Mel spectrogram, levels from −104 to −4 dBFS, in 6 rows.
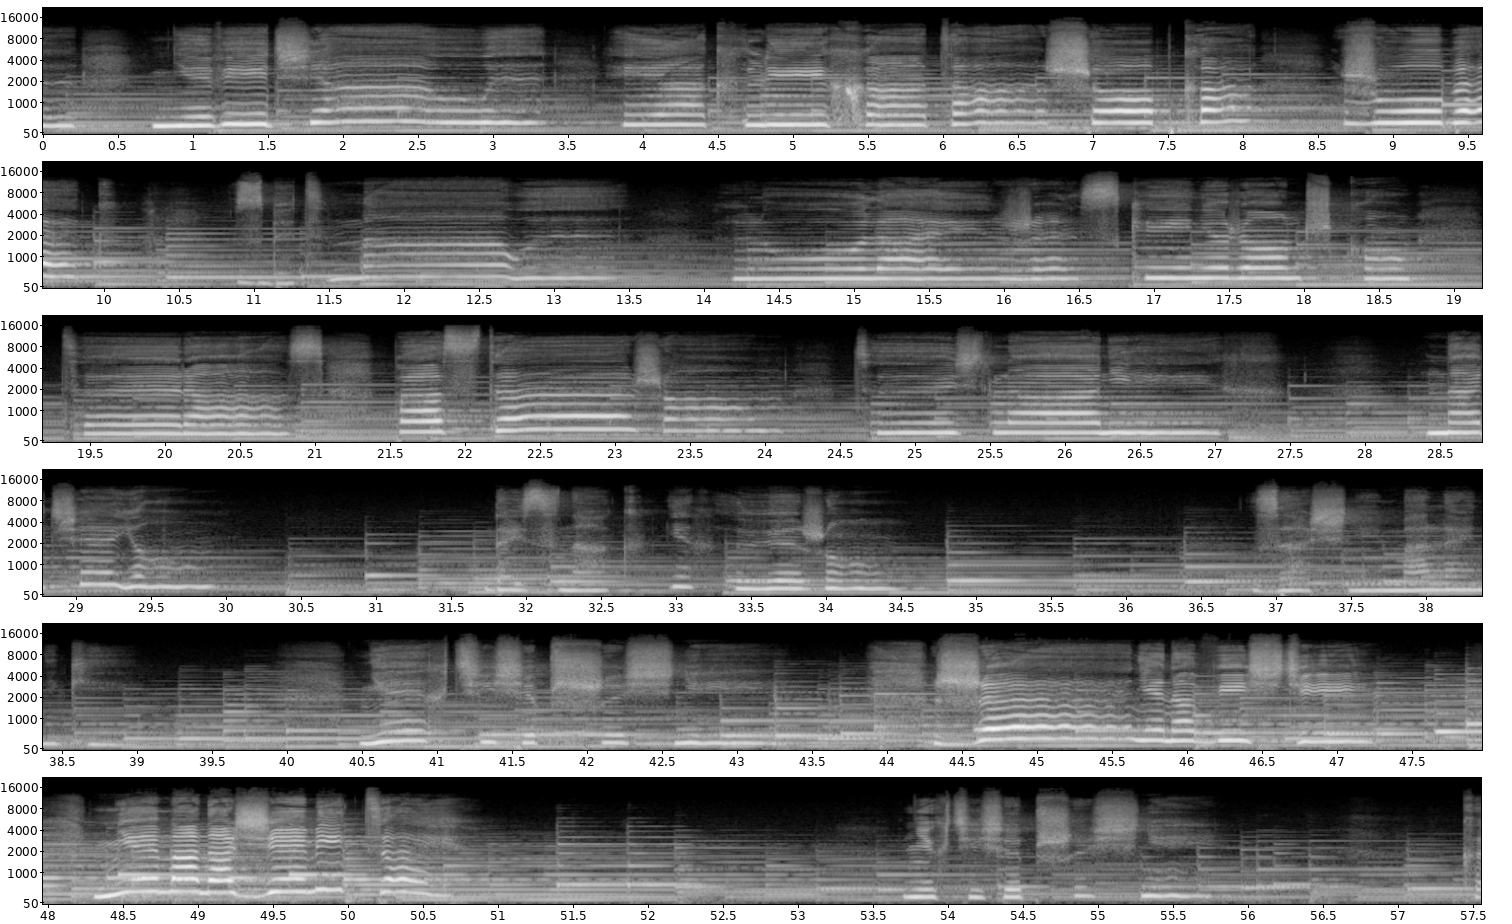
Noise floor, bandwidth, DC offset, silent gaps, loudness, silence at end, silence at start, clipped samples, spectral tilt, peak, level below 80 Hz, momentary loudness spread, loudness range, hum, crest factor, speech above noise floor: -45 dBFS; 12 kHz; under 0.1%; none; -22 LUFS; 0 s; 0 s; under 0.1%; -5 dB/octave; -2 dBFS; -54 dBFS; 19 LU; 12 LU; none; 22 dB; 25 dB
